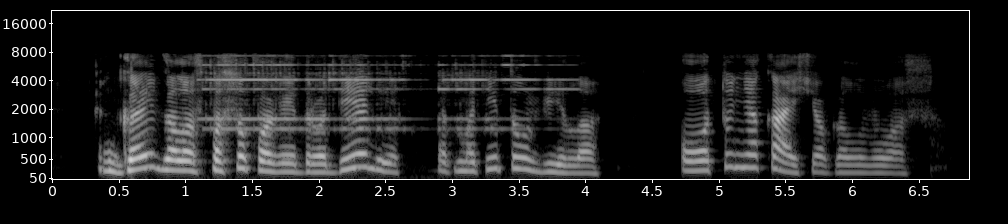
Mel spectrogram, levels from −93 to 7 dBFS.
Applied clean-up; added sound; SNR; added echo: neural mask model RNNoise.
